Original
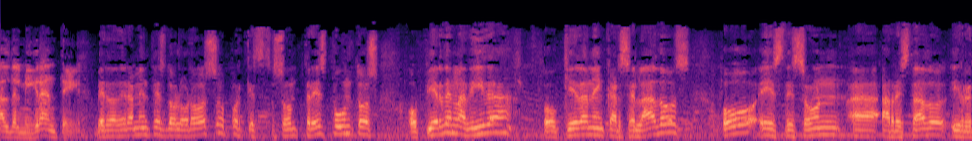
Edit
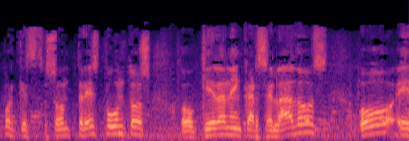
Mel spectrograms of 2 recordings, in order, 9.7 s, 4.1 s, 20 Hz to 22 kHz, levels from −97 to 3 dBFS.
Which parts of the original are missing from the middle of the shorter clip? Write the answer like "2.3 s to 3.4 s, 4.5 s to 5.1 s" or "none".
4.0 s to 5.4 s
